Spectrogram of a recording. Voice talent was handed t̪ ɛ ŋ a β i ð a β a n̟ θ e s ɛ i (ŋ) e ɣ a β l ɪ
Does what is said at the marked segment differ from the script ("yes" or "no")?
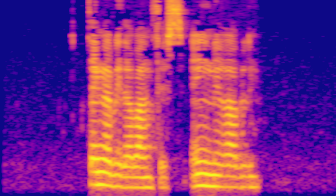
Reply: yes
